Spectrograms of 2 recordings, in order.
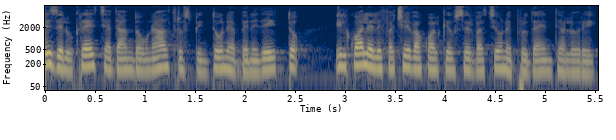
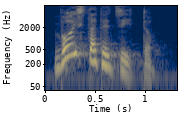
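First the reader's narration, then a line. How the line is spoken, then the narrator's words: Contemptuous proud exclamation. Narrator (Italian): esclamò Lucrezia sprezzantemente, superba di fare atto d'autorità dinanzi a tutta la parentela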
